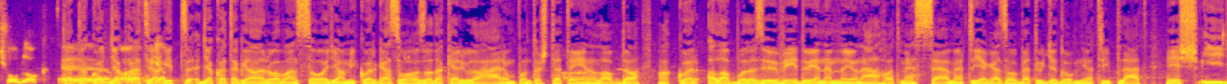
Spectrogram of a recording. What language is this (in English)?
Hungarian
